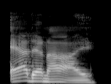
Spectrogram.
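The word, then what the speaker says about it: Adonai: I I learned this by the way Fitz ad n i Mitchell that's how he pronounces it I look he's a boomer bus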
